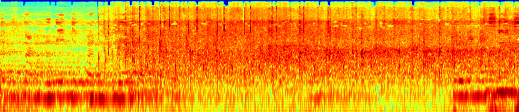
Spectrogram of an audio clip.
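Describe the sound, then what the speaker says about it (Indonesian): Audience applause for the organizing committee at a large alumni reunion, dense steady clapping from a crowd filling the whole stretch, with brief speaking voices near the start and end. "Tepuk tangan dulu untuk panitia."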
